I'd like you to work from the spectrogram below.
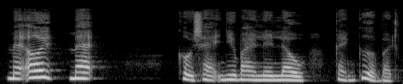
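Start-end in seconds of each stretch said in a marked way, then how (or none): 0.1-1.0 calling out. A narrator's reading. Boy runs to dying mother.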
